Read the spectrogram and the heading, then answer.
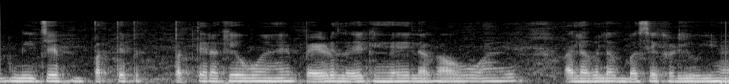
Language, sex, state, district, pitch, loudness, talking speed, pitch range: Hindi, male, Uttar Pradesh, Muzaffarnagar, 140 Hz, -15 LUFS, 125 wpm, 135-145 Hz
